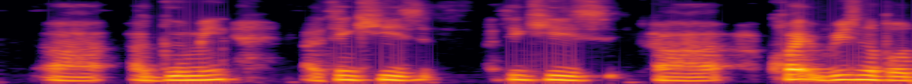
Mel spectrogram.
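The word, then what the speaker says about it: Agoumé: Lucien Agoume. That's how you pronounce it. Agoume.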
